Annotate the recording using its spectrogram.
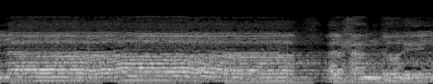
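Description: Unaccompanied chanted vocal, a voice holding long melodic notes and gliding between them, with a short break for breath about three seconds in.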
